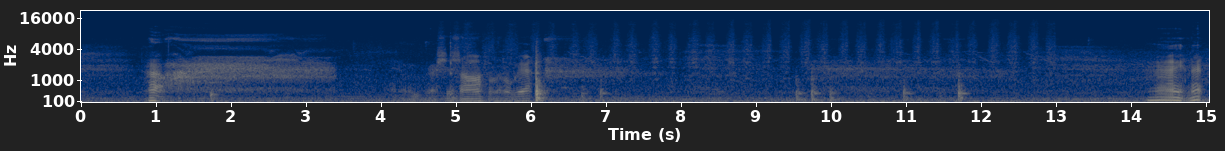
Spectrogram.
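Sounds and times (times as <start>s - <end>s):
brush sweeping on wood: 4.9s - 13.1s.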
